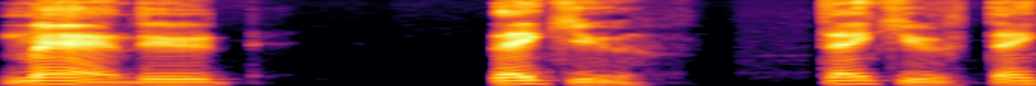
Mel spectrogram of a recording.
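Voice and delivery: restrained emotional voice. Thanking someone whose words just hit a chord, trying not to get emotional. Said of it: "I'm trying my best not to get emotional".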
